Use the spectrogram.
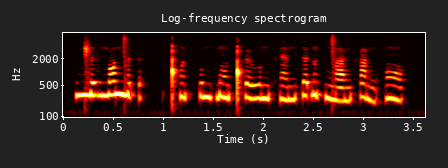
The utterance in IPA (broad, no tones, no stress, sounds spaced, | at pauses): ŋ͡ǁ ɨ z ŋ ɒ ŋ͡ǀ ə t | ǃʰ õ t p u ŋ ɓ õ ǃʰ ø v ə ŋ x ɛ̃ ŋ t ə ɗ õ t ŋ͡ǀ a ŋ x a ŋ | õ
